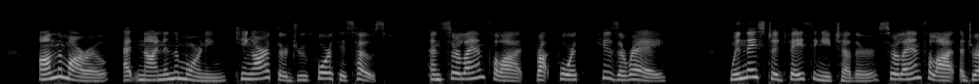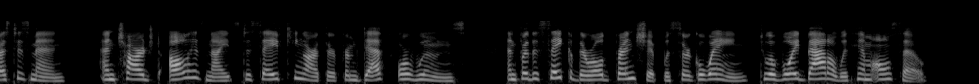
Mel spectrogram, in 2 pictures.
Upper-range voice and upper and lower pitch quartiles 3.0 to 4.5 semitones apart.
No: high, 230 Hz; average, 5.1 semitones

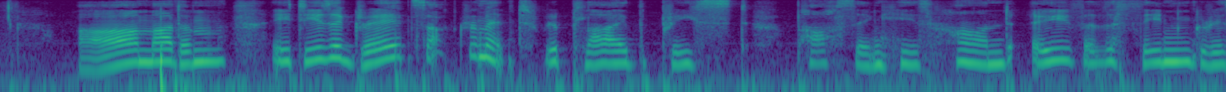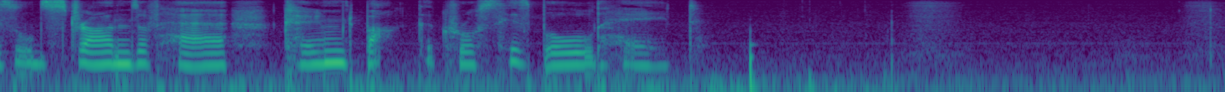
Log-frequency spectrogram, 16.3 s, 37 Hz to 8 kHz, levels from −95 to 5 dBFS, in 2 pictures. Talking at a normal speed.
No: slow, 95 wpm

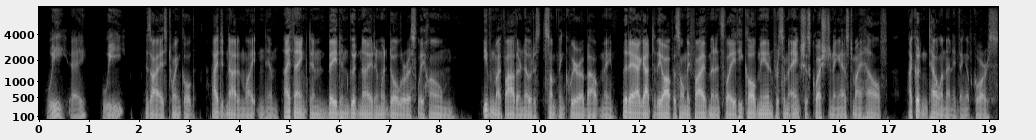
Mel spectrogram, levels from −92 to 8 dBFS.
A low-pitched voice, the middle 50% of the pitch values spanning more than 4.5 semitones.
No: very low, 70 Hz; average, 2.9 semitones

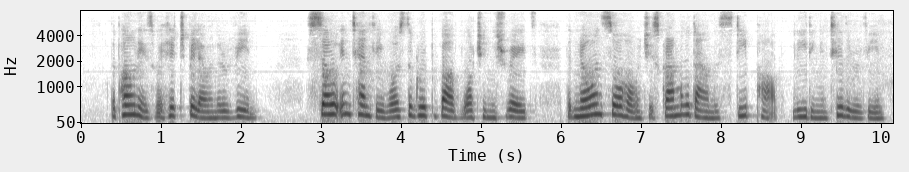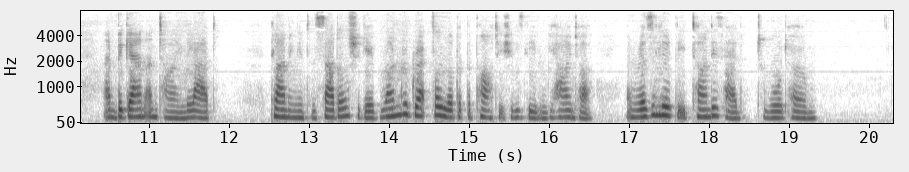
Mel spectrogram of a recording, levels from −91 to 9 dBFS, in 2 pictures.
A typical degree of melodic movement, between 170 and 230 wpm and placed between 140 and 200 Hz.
Yes: average, 4.4 semitones; average, 180 wpm; medium, 185 Hz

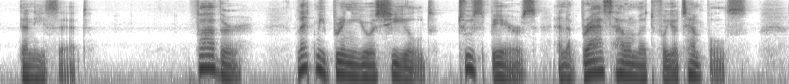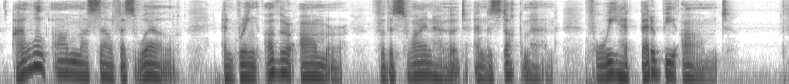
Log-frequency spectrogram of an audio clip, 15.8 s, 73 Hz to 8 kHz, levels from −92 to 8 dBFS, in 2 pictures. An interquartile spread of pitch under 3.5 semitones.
No: average, 4.3 semitones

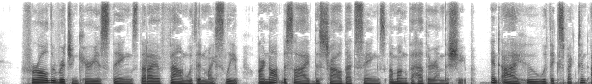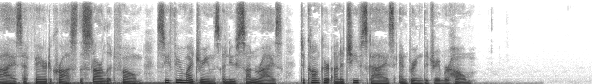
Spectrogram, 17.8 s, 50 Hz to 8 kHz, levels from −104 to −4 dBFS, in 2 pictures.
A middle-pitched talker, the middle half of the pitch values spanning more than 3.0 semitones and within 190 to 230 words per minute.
No: medium, 145 Hz; narrow, 2.5 semitones; average, 195 wpm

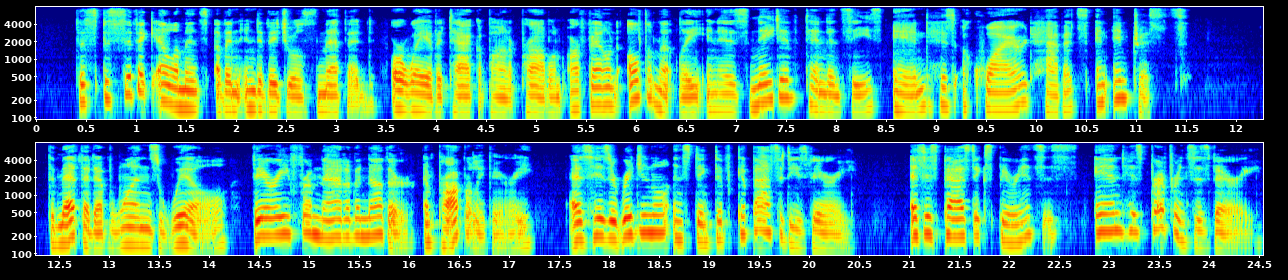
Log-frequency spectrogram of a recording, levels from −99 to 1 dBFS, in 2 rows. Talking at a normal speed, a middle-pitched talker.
No: slow, 130 wpm; medium, 160 Hz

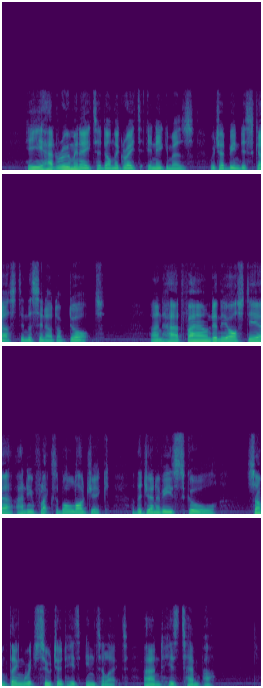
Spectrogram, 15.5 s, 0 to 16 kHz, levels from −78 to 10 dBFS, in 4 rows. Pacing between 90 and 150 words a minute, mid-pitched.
No: average, 145 wpm; low, 130 Hz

